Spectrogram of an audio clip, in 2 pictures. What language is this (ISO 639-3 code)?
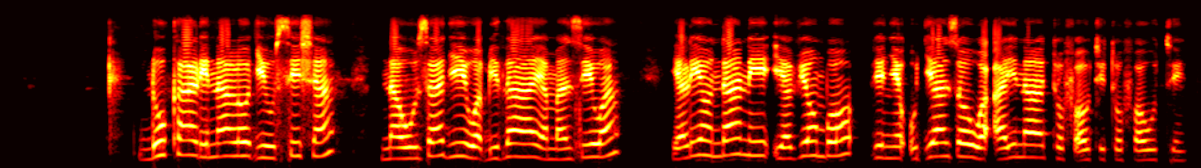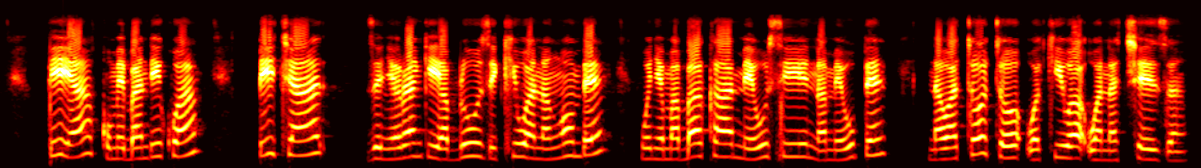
swa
